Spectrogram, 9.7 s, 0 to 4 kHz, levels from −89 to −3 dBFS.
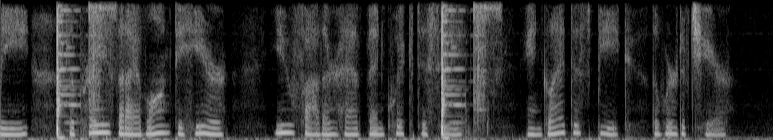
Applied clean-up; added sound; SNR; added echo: none; Shatter; -3 dB; none.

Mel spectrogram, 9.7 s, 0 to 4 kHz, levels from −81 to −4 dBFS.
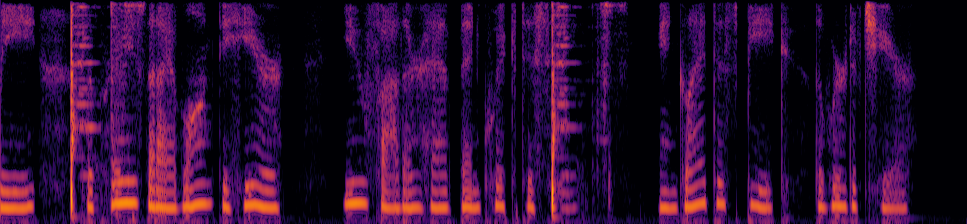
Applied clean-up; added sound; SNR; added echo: neural mask model RNNoise.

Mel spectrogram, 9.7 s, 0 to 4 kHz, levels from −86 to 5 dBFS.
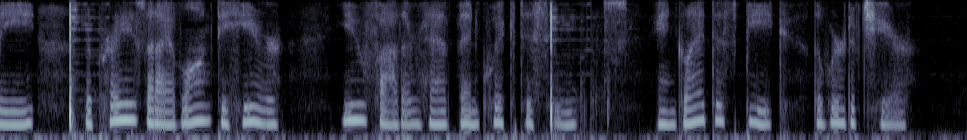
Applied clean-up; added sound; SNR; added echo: neural separator model SepFormer WHAM!.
